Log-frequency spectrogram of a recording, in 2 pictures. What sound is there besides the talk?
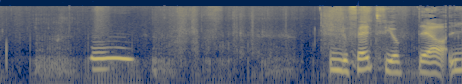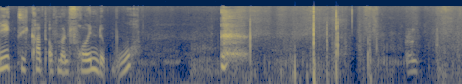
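cat purring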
